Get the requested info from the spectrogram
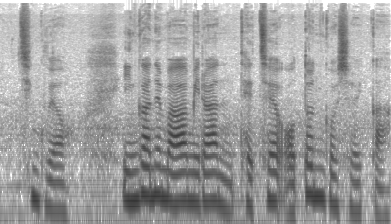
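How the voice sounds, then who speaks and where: In a calm tone, a woman speaks very slowly at a fairly low pitch. Her tone is dark and mellow, and her intonation is lively. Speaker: audiobook reader. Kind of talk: audiobook reading of a classic novel. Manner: soft, calm, ASMR-style reading.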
